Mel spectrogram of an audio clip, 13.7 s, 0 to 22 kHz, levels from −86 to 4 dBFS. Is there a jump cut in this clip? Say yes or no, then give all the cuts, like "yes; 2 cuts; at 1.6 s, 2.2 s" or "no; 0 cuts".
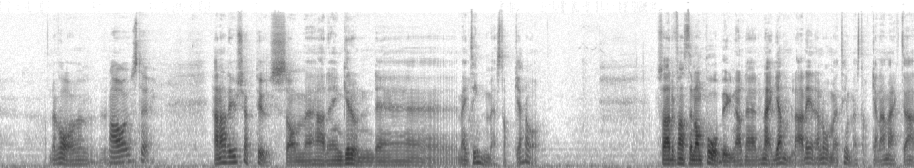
yes; 3 cuts; at 3.8 s, 7.0 s, 11.2 s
